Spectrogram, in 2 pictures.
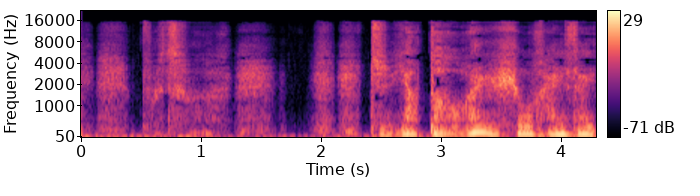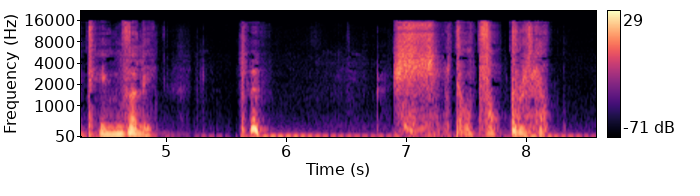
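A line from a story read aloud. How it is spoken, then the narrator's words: Malicious smiling. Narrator (Chinese): 施少奶奶的嘴角也泛起了一丝恶意的微笑，说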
